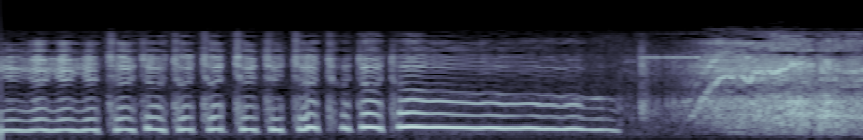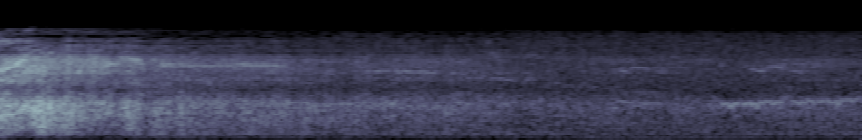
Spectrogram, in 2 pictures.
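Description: A man's drawn-out, warbling "yes" shout, wavering and stuttering, then held for about three seconds before it breaks off. A rush of noise follows and fades away over the next few seconds.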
